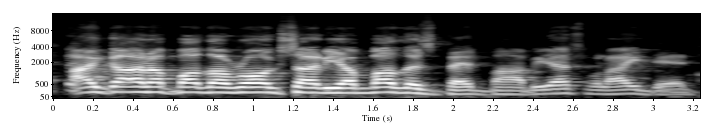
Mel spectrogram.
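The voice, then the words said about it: Yelling. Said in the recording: “I'm yelling”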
